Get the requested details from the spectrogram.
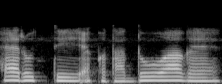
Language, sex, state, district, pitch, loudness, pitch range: Chakma, female, Tripura, Dhalai, 175 Hz, -17 LUFS, 160-180 Hz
